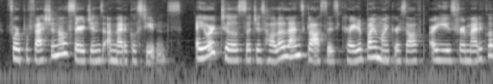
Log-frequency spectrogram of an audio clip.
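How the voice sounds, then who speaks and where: Higher-pitched woman reading educational narration, creaky edges. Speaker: presenter.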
